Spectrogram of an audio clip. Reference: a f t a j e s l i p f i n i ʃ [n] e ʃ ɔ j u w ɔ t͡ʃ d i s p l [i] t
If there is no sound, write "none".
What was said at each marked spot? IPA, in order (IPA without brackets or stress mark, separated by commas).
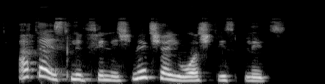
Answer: n, e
